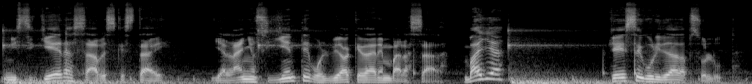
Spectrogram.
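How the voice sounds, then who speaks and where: A bitter, self-justifying father confesses his troubles in a horror audio drama. His low voice is sardonic and defensive, with music behind it. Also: huge pitch swings, moderate pace.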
